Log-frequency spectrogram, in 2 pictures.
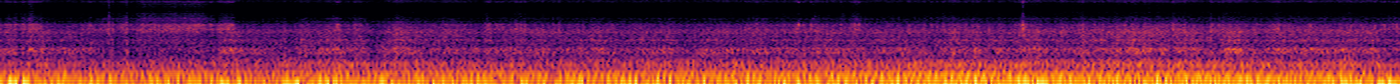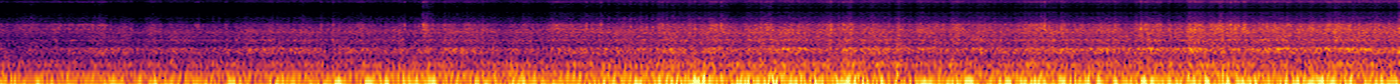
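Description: Harley-Davidson FXRDI's V-twin engine running under way, with wind rushing over the microphone. It gets gradually louder through the second half.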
